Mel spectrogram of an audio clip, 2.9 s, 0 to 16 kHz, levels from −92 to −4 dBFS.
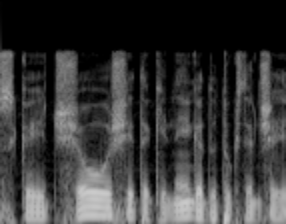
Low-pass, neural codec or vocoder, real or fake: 7.2 kHz; none; real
